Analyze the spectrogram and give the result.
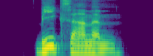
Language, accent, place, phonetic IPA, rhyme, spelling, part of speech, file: German, Germany, Berlin, [ˈbiːkzaːməm], -iːkzaːməm, biegsamem, adjective, De-biegsamem.ogg
- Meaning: strong dative masculine/neuter singular of biegsam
